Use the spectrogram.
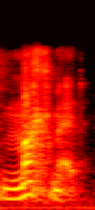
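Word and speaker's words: מחמד: much same with this it's mahmed that's probably the most likely the earliest pronunciation you don't get muhammadin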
